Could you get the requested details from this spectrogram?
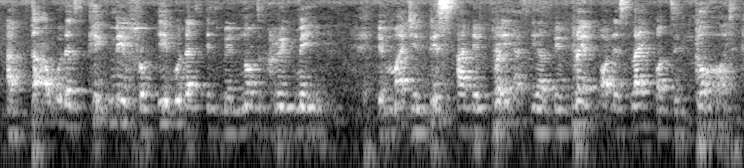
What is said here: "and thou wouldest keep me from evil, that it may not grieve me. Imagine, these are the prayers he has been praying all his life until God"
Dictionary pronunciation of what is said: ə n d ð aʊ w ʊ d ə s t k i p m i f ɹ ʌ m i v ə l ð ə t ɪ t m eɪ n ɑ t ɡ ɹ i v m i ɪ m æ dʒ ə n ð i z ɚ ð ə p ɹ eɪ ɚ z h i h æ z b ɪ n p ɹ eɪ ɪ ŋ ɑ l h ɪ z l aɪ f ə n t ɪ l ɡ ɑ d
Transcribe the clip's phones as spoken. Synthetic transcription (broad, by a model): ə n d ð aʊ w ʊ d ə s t k i p m i f ɹ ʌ m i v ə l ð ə t ɪ t m eɪ n ɑ t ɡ ɹ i p m i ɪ m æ dʒ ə n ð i s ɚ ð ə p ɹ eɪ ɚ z h i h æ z b ɪ n p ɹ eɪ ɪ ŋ ɑ l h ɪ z l aɪ f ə n t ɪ ɡ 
